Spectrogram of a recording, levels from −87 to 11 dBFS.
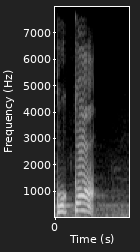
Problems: constant background noise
